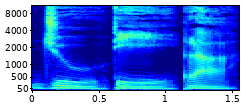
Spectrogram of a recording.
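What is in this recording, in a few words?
"jutira", concatenated syllables; Affixing experiment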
